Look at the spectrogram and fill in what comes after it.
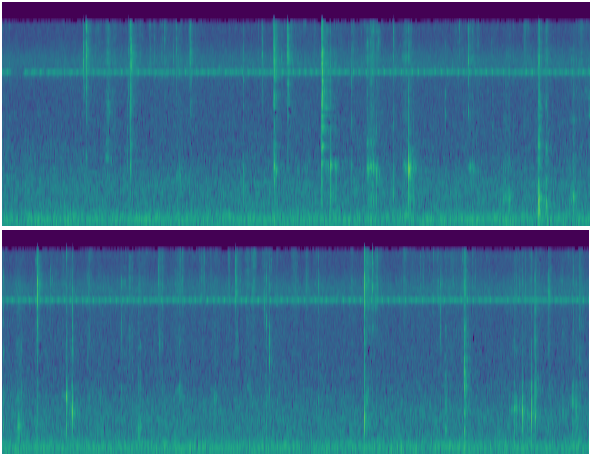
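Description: Close-miked eating of a burger and fries: scattered, irregular mouth clicks and smacks of chewing, over a steady electrical hum and a faint high whine.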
